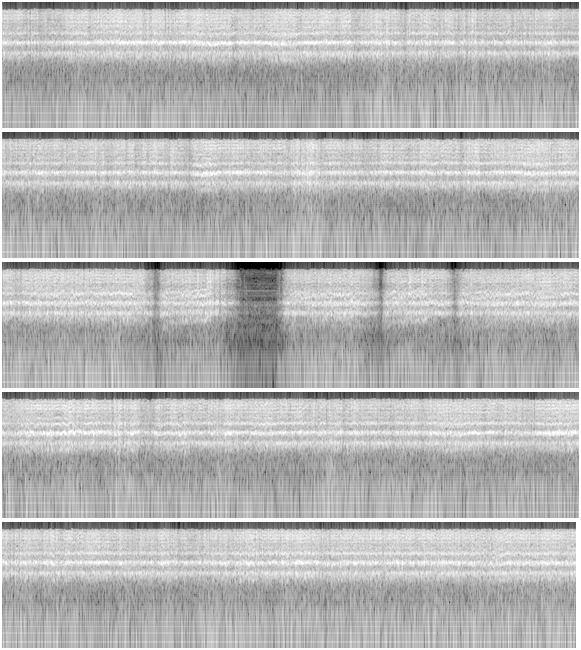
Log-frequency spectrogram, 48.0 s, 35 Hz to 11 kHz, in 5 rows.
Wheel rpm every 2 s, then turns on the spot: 230, 230, 230, 230, 240, 230, 230, 230, 230, 230, 170, 80, 130, 120, 210, 230, 230, 230, 220, 230, 230, 230, 230, 230.
none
